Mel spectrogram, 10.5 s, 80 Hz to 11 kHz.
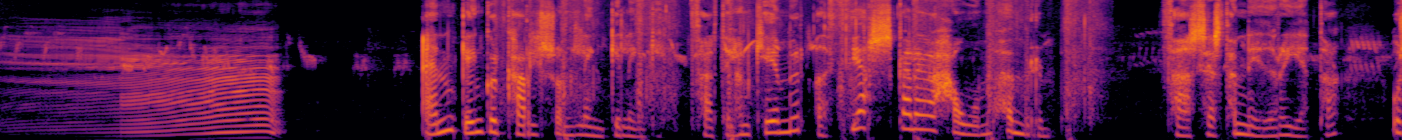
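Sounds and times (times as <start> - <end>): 
cow mooing: 0.0 - 2.2
speech: 3.2 - 8.2, 8.8 - 10.5.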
